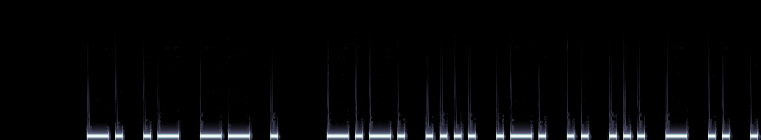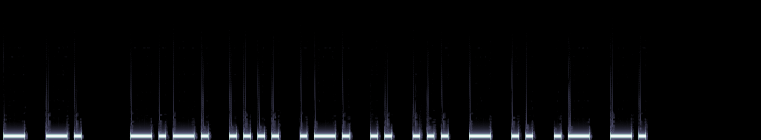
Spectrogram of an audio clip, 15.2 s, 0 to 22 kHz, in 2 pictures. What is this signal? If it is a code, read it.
Morse code, heard as a keyed tone, about 17 wpm, 700 Hz. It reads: NAME CHRISTIAN CHRISTIAN
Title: Practice QSO - Exchange 1 - Beginning - 17wpm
